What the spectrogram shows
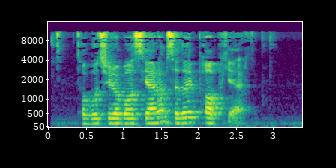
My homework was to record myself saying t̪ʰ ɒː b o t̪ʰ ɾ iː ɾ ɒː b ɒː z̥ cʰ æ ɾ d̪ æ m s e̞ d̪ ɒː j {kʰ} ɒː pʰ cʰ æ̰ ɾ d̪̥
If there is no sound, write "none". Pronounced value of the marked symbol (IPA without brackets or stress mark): pʰ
